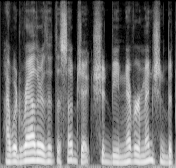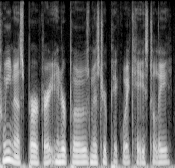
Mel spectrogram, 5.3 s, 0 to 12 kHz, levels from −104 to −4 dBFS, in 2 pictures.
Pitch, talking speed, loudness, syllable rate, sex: 130 Hz, 195 wpm, -16 LUFS, 5.8 syllables/s, male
